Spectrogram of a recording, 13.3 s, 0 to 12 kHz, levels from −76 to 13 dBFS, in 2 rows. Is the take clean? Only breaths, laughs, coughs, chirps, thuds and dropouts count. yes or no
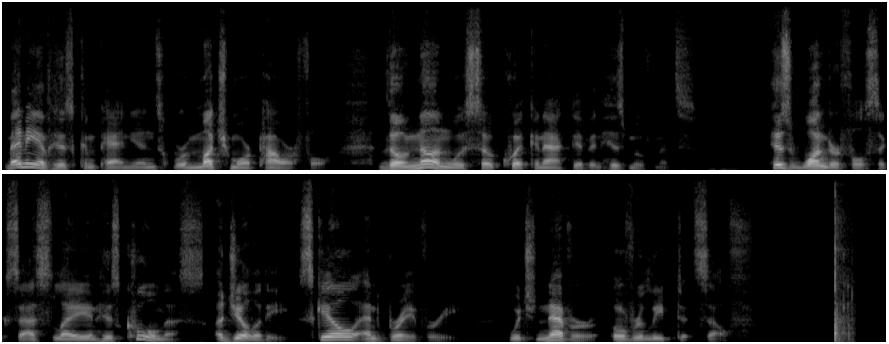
no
